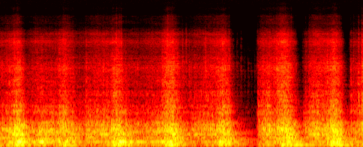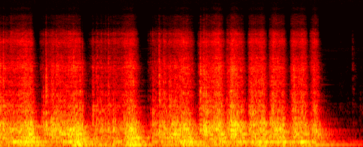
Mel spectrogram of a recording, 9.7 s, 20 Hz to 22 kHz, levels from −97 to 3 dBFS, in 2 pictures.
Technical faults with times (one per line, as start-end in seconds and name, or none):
none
